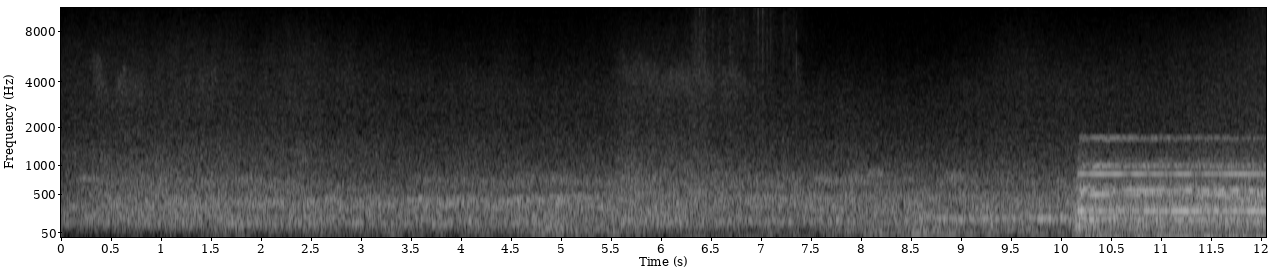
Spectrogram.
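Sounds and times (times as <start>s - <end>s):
low rushing wind: 0.0s - 12.0s.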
